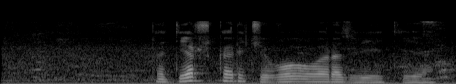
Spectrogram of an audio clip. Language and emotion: Russian, neutral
